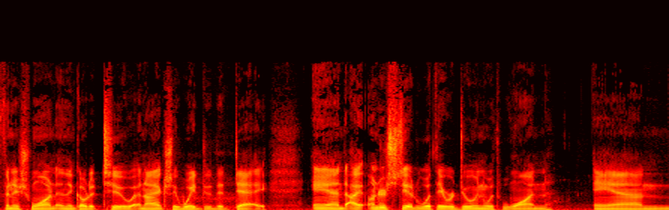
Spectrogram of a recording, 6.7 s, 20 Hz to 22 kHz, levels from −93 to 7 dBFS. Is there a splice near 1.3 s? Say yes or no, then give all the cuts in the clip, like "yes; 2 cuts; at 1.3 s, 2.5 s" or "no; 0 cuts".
no; 0 cuts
